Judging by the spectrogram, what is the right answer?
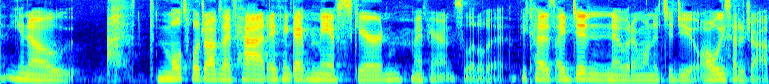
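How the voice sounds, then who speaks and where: A woman's plain, everyday voice at a medium pitch, with fairly even intonation and a moderate pace, on a very clean recording with a silent background. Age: 40s. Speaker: farmer and communications professional. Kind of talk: casual interview chat.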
